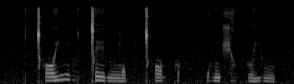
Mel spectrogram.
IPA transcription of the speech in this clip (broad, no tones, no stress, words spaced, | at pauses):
ǀʰɔjŋɔ̤ ǀeŋ͡mɔpǀʰɔk | k͡pɔ̤ŋʃɔ̤kʊju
